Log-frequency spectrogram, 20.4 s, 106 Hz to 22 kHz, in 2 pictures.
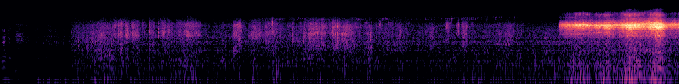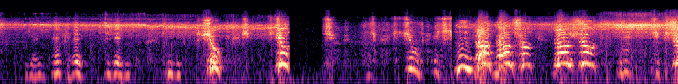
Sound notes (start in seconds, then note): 8.4 cobra hisses; 10.4 Barber stammering; 10.4 cobra hisses; 15.9 stammering; 16.7 cobra hissing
